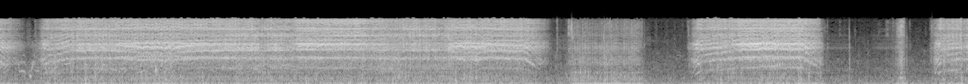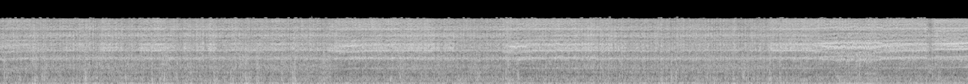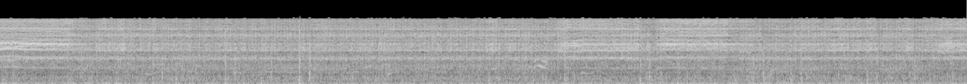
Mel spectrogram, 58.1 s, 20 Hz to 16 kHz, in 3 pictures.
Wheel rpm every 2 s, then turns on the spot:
80, 160, 160, 160, 160, 50, 20, 140, 30, 80, 160, 160, 160, 160, 160, 160, 160, 160, 160, 160, 160, 160, 160, 160, 160, 160, 160, 160, 160.
12-14 16-18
